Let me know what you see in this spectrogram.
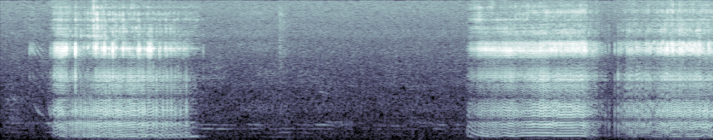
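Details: Cavalier King Charles dog snoring while asleep: loud, rattling snores on each in-breath, about three in seven seconds, with quiet breathing between them.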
